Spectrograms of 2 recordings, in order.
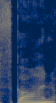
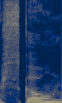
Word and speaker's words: scone: Each guest received a scone, or scone, if you prefer that pronunciation, and a bath bun.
